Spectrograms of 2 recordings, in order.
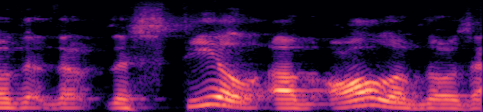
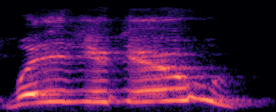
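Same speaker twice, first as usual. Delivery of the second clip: alarmed Bruce Banner; 12 semitones higher, slower than usual. Retold or imitated. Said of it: "he's like".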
